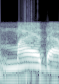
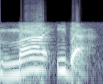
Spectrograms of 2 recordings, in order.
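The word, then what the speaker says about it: المائدة: এখানে আমাদের সবার অবগতির জন্য জানাচ্ছি, আমরা সবাই এই সূরাটাকে বলে থাকি মায়েদা মায়েদা। শুনুন, এই ধরনের উচ্চারণ আরবিতে নেই, এগুলো উর্দু ভাষা থেকে আমাদের সমাজে এসেছে। মায়েদা বলে কোনো শব্দ নেই, এখানে কোনো আইন নাই, এখানে হচ্ছে মিম আলিফ তারপরে হামজা দাল তা মারবুত্তা, উচ্চারণ হবে মা ইদা, মা ইদা, মায়েদা নয়, এ এ বলে কিছু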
